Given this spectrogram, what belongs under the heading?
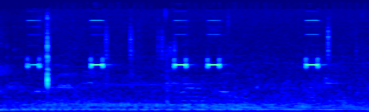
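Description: Oven timer chirps as buttons are pressed to set it, a series of short, close, high electronic beeps, mostly in pairs with a single one at the start, in a quiet kitchen.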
